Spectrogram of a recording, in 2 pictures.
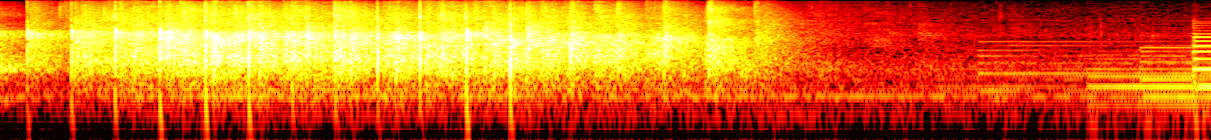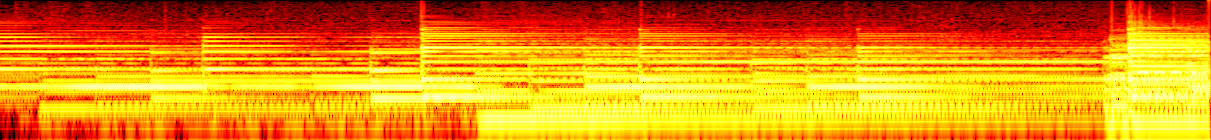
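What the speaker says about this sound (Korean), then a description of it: "여러분 큰 박수로 만나보시죠." A crowd claps and applauds for about four seconds to welcome a performer at an Incheon education office talk-show event, then the applause fades and melodic music begins.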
